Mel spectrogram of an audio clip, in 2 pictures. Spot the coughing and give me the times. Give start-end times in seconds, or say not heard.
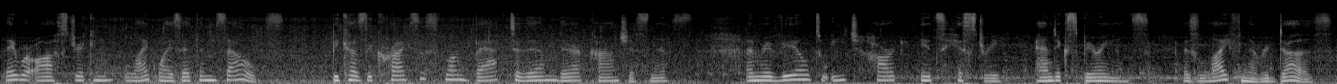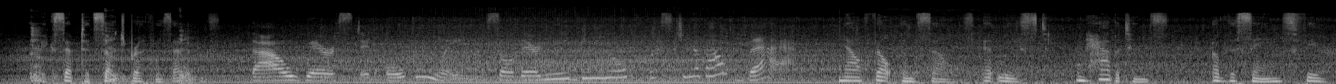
13.7-15.5.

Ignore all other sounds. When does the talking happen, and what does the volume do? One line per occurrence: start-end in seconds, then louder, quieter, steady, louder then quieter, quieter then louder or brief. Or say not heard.
0.0-26.6 steady.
